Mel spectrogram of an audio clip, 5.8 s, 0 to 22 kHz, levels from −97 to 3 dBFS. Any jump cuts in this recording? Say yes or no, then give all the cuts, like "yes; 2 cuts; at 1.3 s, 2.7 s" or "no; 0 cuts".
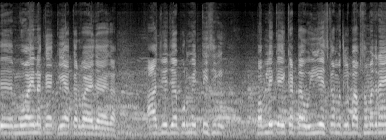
no; 0 cuts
